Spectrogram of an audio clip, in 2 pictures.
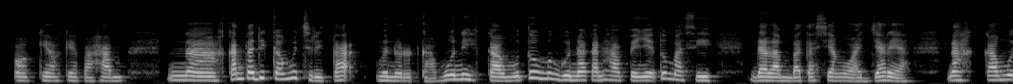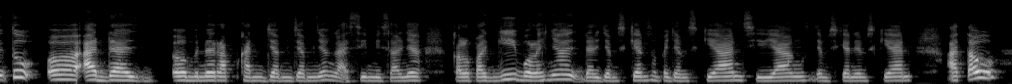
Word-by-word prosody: Oke 175 +1 -2
oke 175 +1 -5
paham. 170 +1 -3 0.5
Nah, 190 -2 +3
kan 240 +3 +3
tadi 285 +1 +5
kamu 275 +1 +1
cerita 190 - -1 0.2
menurut 175 -3 -1
kamu 180 +10 0
nih, 230 -2 0
kamu 180 -1 +2
tuh 300 +5 +2
menggunakan 200 -6 +1
HP-nya 185 -3 0
tuh 275 - +1
masih 200 -6 0 0.3
dalam 170 -2 +2
batas 175 +3 -4
yang 175 -2 -1
wajar 155 +3 -1
ya, 155 -4 -1 0.4
nah 200 0 +2 0.2
kamu 210 +1 +1
itu, 330 -1 +1
eee, 225 0 +5
ada 200 -1 +6
j 175 - -9 0.3
e - - +5
menerapkan 180 -1 0
jam-jamnya 170 +1 -2
nggak 165 - -4
sih? 155 +3 -4
Misalnya 170 +2 -2 0.3
kalau 175 +1 0
pagi 175 +7 -2
bolehnya 205 +4 +1
dari 165 -1 -4
jam 170 - -2
sekian 185 +3 -2
sampai 185 -3 -6
jam 160 -1 -5
sekian, 180 +4 -1
siang 180 0 -2
jam 165 -1 -6
sekian 165 +2 -5
jam 170 0 -4
sekian, 180 +2 -3 0.4
atau, 290 +11 +5
180 Hz, 145 wpm, -24 LUFS, 170-200 Hz, 0.5 s, ada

